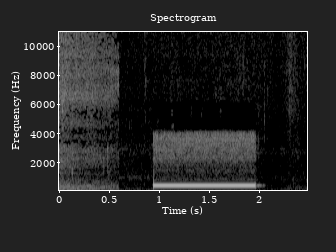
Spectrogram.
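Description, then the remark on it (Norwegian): A single loud, steady telephone ringing tone plays for about one second, a flat mid-pitched electronic beep heard while a call is placed again, after a brief burst of background noise, then silence. “Vi prøver å ringe igjen.”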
